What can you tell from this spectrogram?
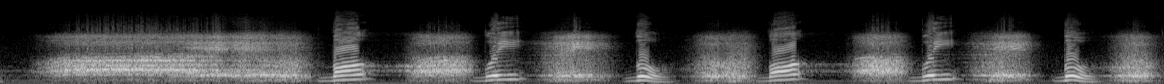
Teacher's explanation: ان حروف میں سے یہ ضاد بھی ہے، لہذا ضاد کو پر پڑھیں گے اور زبر زیر میں ہونٹ گول نہیں ہوں گے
